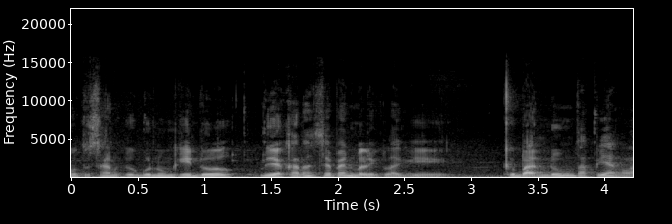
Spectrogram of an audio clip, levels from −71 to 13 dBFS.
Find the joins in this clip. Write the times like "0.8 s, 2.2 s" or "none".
1.3 s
